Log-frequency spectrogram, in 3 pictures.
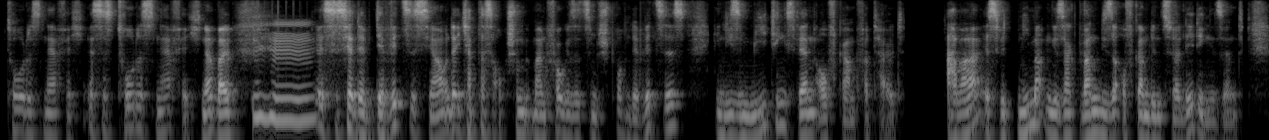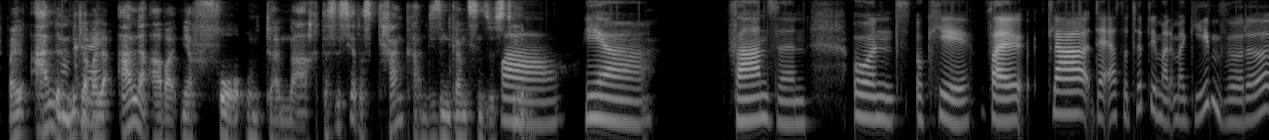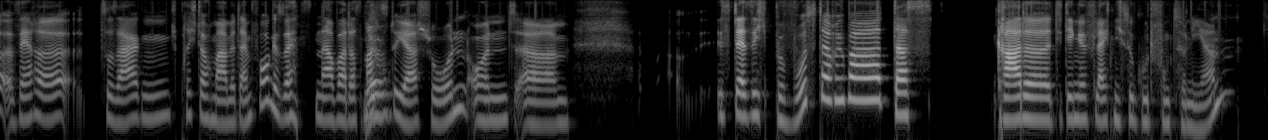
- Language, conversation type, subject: German, advice, Wie kann ich feste Zeiten zum konzentrierten Arbeiten gegenüber Meetings besser durchsetzen?
- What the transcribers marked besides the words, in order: distorted speech; laughing while speaking: "Vorgesetzten"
